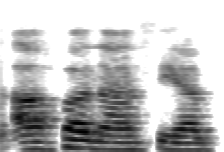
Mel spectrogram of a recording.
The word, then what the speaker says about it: Afanasyev: It's Afanasyev. But it's that was a young Frankenstein joke. It's now pronounced Igor.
